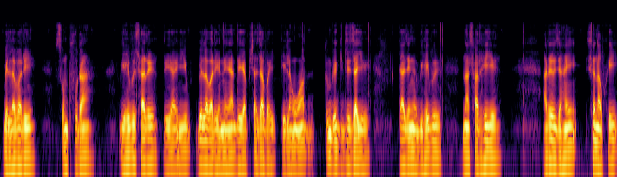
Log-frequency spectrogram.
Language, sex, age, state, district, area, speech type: Bodo, male, 45-60, Assam, Baksa, rural, spontaneous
